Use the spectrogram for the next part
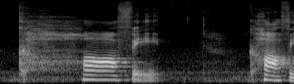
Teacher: the C Sound at the beginning of words before a vowel since it's a stop sound that is voiceless is aspirated so it feels like there is a little H after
